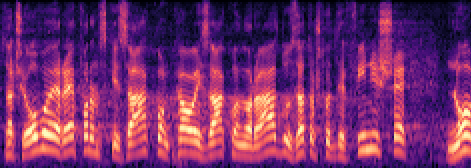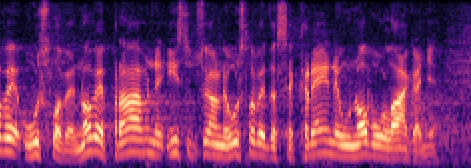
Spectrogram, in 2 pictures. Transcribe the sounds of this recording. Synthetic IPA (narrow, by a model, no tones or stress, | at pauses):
znaːt͡ʃio̞ʋo̞jeɾe̞fo̞ɾmskizaːko̞nkao̞izaːko̞noɾaːd̪uzat̪o̞ʃt̪o̞d̪e̞finiʃe̞ | no̞ʋe̞ʔuːslˠo̞ʋe̞no̞ʋe̞pɾaːʋne̞ʔinst̪it̪u̥t̪ijonalˠne̞uːslˠo̞ʋe̞d̪ase̞kɾe̞ːneuno̞ʋo̞ulˠaːɡa̰ɲe̞̰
